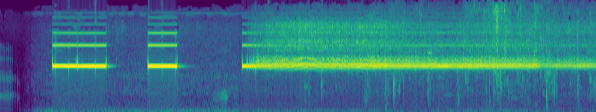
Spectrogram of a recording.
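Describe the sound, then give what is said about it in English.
A fishing bite alarm gives two short, loud electronic beeps, then breaks into a continuous shrill tone as a reel screams steadily alongside it while a carp seizes the bait at a lake in northern South Africa, sustained until the end. “An alarm sounds and a fishing reel screams as a carp seizes the bait at a lake in northern South Africa.”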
